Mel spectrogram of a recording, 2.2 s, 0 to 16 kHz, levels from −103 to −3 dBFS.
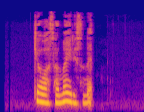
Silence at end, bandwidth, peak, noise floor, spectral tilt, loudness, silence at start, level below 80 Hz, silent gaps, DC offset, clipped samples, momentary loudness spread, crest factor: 0.8 s; 11.5 kHz; -10 dBFS; -66 dBFS; -4.5 dB/octave; -23 LUFS; 0.5 s; -74 dBFS; none; under 0.1%; under 0.1%; 9 LU; 16 dB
